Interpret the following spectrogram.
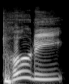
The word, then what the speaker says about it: Purdy: how about this Mike how about Purdy rhymes with 30 like they only score 30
